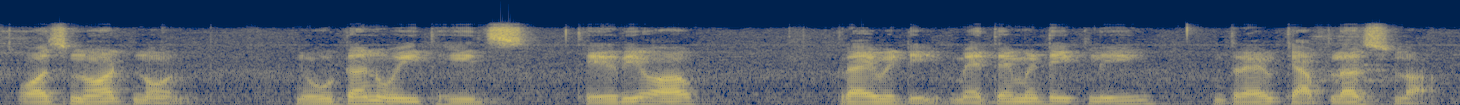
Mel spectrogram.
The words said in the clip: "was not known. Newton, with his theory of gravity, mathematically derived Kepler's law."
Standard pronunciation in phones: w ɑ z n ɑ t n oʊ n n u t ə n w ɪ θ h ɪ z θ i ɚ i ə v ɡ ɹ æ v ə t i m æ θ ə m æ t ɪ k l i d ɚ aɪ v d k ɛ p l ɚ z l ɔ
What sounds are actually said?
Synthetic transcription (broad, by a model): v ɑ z n ɑ t n oʊ n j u t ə n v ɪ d h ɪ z t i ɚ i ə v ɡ ɹ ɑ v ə t i m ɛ t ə m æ t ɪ k l i d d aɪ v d k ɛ p l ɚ s l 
